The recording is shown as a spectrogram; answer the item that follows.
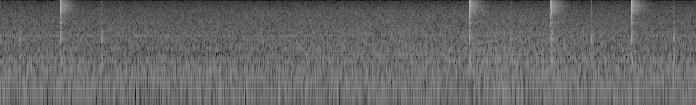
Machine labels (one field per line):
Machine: valve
